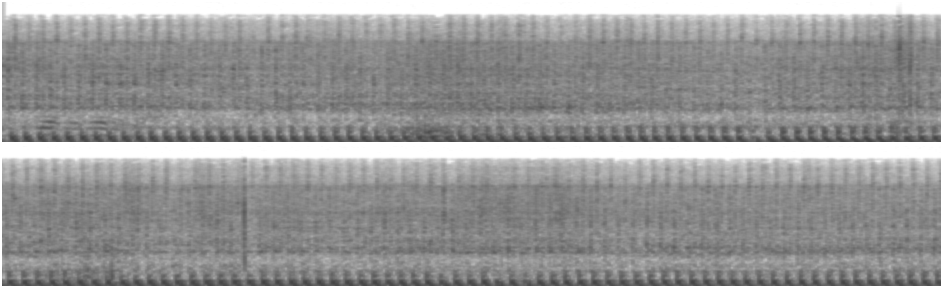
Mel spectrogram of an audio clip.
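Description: Dirt bike engine running steadily at low revs, an even rapid pulse of firing strokes.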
